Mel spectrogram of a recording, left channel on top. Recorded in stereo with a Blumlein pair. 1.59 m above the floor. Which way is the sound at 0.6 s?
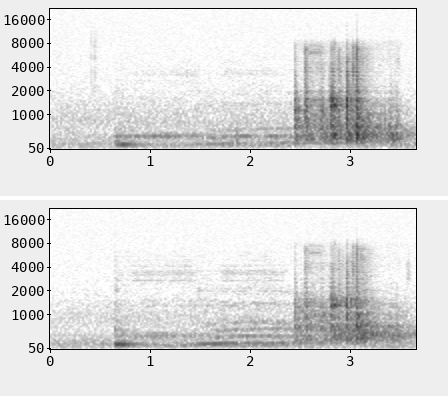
60° right.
